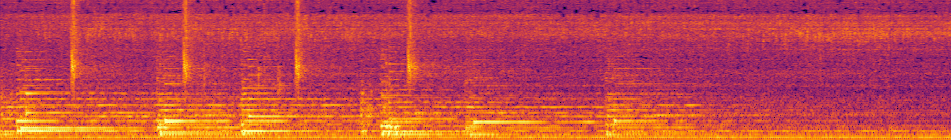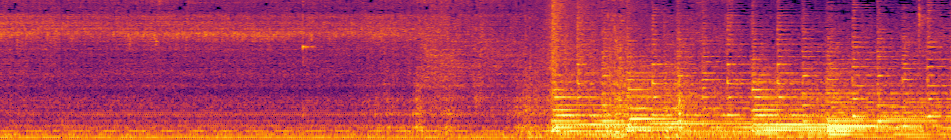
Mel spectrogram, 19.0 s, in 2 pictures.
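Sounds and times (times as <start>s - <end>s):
music: 0.0s - 8.4s, 15.0s - 19.0s
prawns sizzling in oil: 0.0s - 17.0s.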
